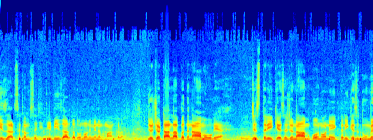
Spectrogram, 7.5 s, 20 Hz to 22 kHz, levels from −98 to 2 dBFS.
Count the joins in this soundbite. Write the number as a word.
one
